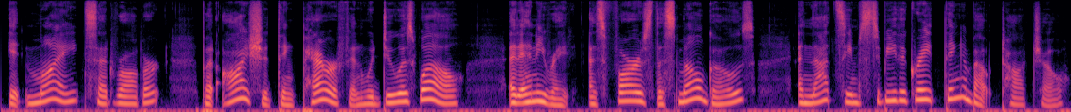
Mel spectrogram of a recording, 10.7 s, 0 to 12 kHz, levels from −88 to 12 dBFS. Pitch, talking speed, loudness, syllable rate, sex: 205 Hz, 175 wpm, -18 LUFS, 4.2 syllables/s, female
